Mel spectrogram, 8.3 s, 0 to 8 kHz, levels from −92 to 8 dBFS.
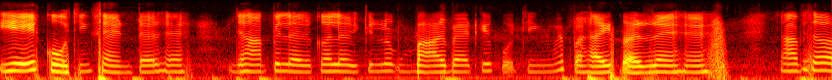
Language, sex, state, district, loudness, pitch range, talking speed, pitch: Hindi, female, Bihar, West Champaran, -21 LUFS, 205-230 Hz, 165 wpm, 215 Hz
